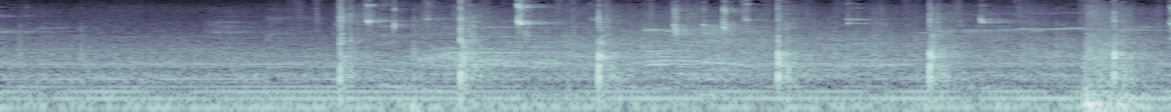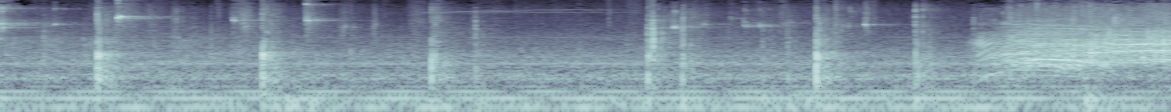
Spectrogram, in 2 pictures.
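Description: Tennis serve and baseline rally on a hard court: sharp pops of racket strings hitting the ball and the ball bouncing, about one a second, starting a couple of seconds in and ending near the end.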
